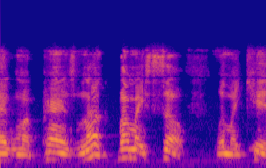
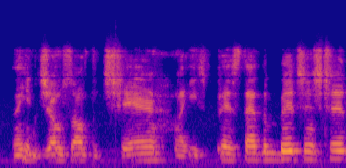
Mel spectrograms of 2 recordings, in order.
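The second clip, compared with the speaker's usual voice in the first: plain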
